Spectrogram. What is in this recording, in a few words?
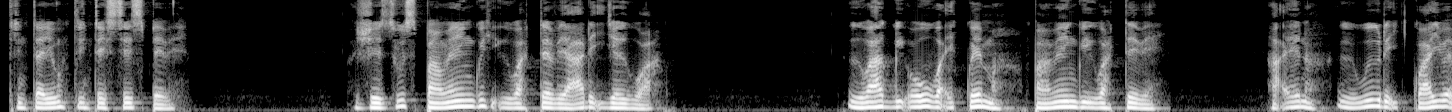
john guarani mbya, bible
